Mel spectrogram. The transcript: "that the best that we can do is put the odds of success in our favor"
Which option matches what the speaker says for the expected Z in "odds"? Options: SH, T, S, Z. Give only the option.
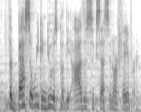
Z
